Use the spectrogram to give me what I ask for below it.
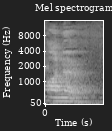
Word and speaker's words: honor: An hour, an honor.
